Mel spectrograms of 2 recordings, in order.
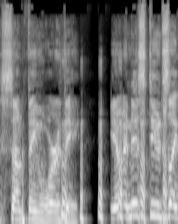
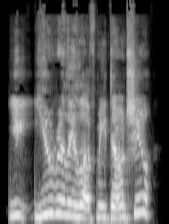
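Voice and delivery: put-on sniffling. Recapping a scene, voicing a character who looks at the pack, imitating sniffling.

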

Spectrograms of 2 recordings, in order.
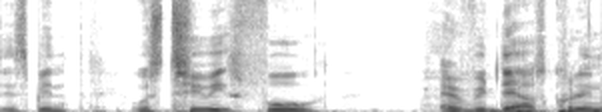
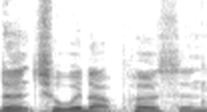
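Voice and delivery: ordinary talk

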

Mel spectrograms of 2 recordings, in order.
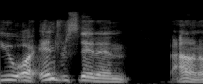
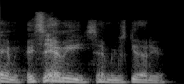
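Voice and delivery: bad, low, gruff tough-guy voice; 4 semitones lower, 3 dB quieter than usual. Doing an impression of the brother from Supernatural: terrible Dean impression. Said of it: "That was a terrible Dean".

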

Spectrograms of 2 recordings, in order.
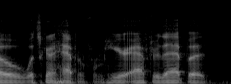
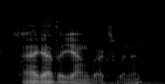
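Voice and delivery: grudging, reluctant, distasteful, disgusted tone; 5 semitones lower, 8 dB quieter than usual. Repeating a match prediction back to the other speaker: reluctant, disgusted tone. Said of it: "like you're disgusted with the fact that you have to say this".

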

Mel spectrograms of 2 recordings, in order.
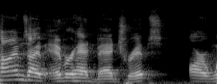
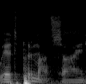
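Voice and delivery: quiet, flat, stoic deadpan with no emotion; 7 semitones lower, 4 dB quieter than usual. Retelling what a woman said about the dog, imitating her stoic tone. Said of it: "She's like very stoic".

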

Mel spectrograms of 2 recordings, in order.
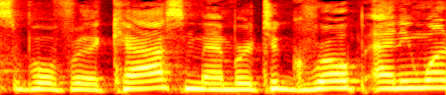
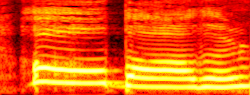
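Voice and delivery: high-pitched cartoon storybook bear voice; 6 semitones higher than usual. Imagining a costumed performer at his sentencing: Winnie the Pooh voice. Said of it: "in the Winnie the Pooh, the costume when he gets sentenced to go like".

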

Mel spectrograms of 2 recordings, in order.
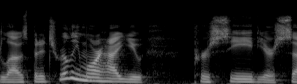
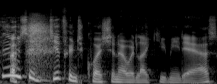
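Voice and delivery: put-on very British accent with swooping pitch. Retelling what a past guest said: British accent imitating Harold. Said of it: "in his very British accent".

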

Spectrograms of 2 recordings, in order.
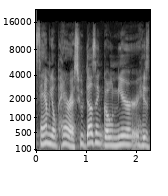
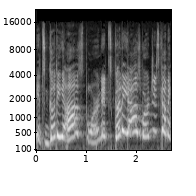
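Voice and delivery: play-acted very high, rising, mounting shriek; 13 semitones higher than usual. Retelling a courtroom scene, imitating Abigail Williams shrieking and pointing at the ceiling. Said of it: "points and starts shrieking".

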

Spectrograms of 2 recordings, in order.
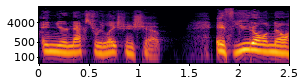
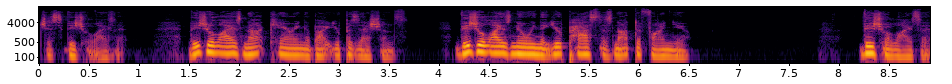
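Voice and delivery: speaking softly; 5 semitones lower, 7 dB quieter than usual. Speaker addressing the listener directly, guiding them through it, in a soft voice. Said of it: "with this soft voice".

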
